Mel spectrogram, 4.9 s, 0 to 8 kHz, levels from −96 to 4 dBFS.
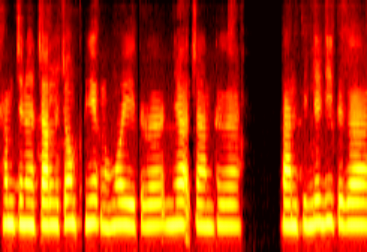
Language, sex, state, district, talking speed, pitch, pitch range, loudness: Wancho, female, Arunachal Pradesh, Longding, 185 wpm, 230 Hz, 220-240 Hz, -16 LUFS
